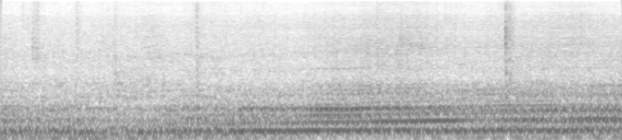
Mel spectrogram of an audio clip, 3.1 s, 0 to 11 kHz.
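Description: A Whipple-supercharged S550 Mustang GT driving on city streets, a steady low engine rumble and drone from inside the cabin with a faint rising whine, no talking.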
